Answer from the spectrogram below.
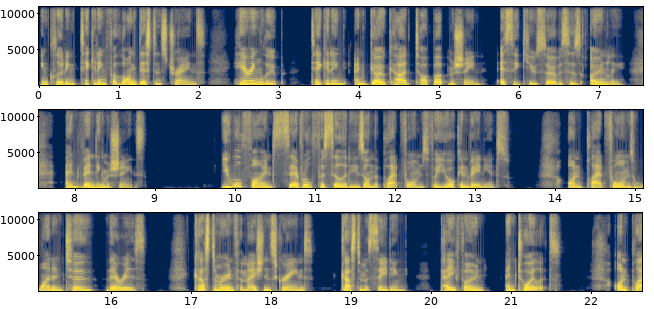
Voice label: Ipswich railway station, station map audio description; Bell Street; South East Queensland; TRAX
